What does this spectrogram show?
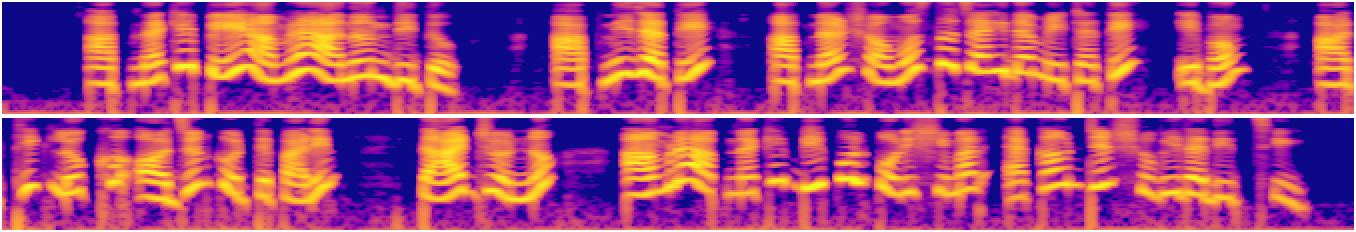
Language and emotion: Bengali, happy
